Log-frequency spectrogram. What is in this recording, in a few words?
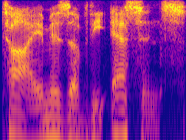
annoyed; war2; humans; elven archer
